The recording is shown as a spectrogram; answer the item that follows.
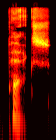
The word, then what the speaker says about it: PEX: PEX, which stands for cross-linked polyethylene, say it PEX rhymes with flex, is the modern solution.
